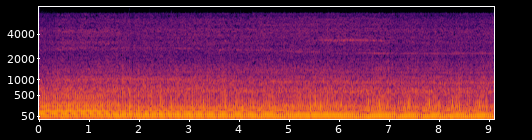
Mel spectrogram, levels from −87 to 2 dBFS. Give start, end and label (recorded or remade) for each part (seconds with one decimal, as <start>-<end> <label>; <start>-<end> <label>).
0.0-9.1 recorded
